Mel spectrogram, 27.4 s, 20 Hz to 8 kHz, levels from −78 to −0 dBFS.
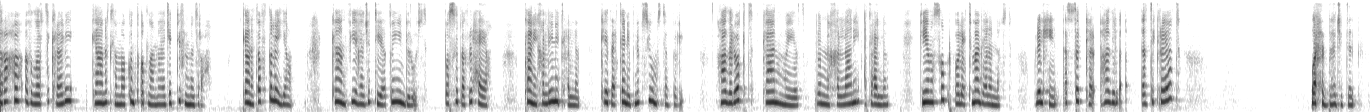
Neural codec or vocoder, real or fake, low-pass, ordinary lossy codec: codec, 16 kHz, 4 kbps, X-Codec, HuBERT features, trained on general audio; fake; 7.2 kHz; none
